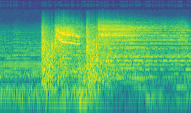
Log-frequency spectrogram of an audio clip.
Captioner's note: gun firing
